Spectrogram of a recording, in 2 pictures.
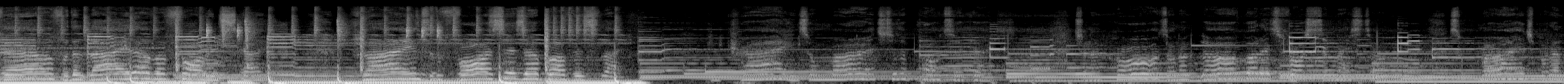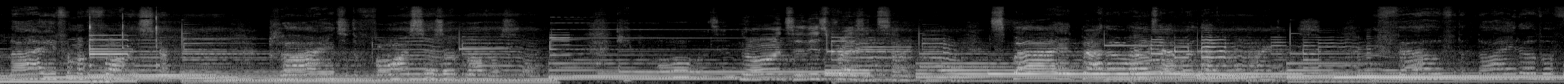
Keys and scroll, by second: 3.7 ctrl+a, 8.4 ctrl+d, 9.8 ctrl+space.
